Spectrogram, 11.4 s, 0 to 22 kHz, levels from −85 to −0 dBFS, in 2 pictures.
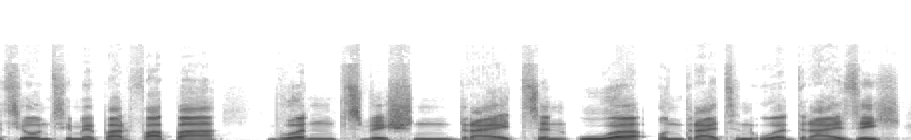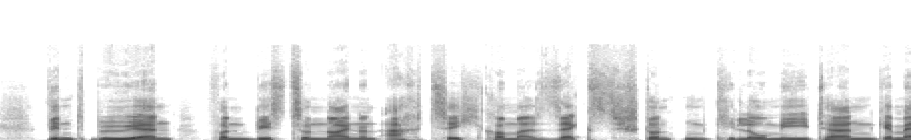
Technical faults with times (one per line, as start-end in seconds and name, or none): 1.22-4.93 call bitrate drop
